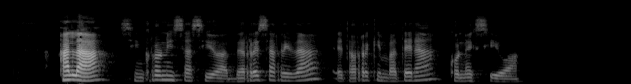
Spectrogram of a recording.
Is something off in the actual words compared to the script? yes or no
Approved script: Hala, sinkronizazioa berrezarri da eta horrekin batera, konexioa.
no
